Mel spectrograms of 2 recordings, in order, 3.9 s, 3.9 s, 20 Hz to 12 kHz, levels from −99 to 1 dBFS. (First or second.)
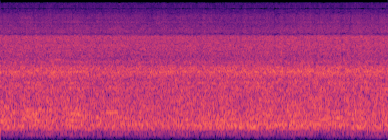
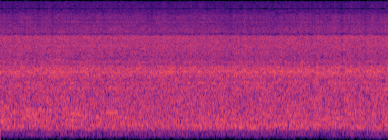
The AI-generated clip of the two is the second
